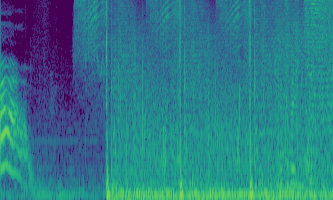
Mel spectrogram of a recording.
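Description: Spell blasts from combat in the wizarding video game Hogwarts Legacy, one sharp booming explosion followed by several lighter thuds at roughly regular intervals over a noisy background.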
